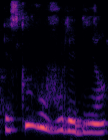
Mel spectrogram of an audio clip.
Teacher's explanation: la plupart des femmes vont garder ce point d'interrogation dans la voix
